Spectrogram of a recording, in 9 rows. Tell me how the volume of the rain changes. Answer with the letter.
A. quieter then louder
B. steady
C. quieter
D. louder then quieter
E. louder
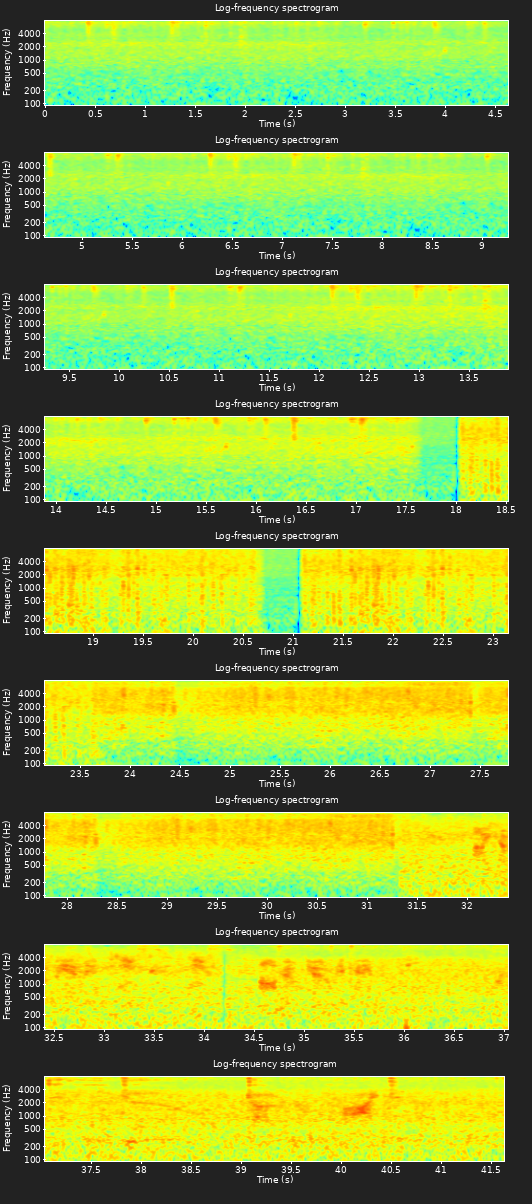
E.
